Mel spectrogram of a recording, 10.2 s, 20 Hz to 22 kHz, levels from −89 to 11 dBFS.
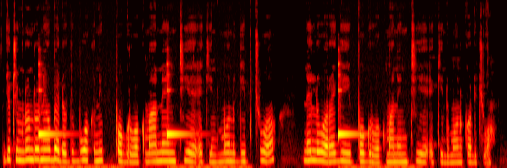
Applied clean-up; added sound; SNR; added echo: none; Marimba, xylophone; 0 dB; none.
